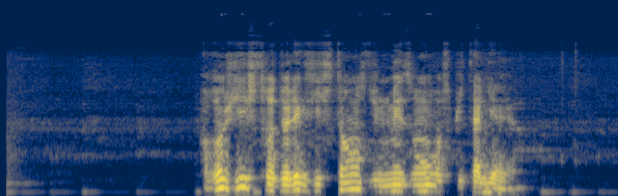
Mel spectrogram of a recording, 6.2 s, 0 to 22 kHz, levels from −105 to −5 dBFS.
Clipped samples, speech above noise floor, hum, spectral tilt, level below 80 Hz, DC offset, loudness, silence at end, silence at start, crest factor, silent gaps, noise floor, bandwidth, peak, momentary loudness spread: under 0.1%; 56 dB; none; -7.5 dB/octave; -58 dBFS; under 0.1%; -20 LUFS; 1.05 s; 2.05 s; 20 dB; none; -76 dBFS; 7.6 kHz; -2 dBFS; 11 LU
